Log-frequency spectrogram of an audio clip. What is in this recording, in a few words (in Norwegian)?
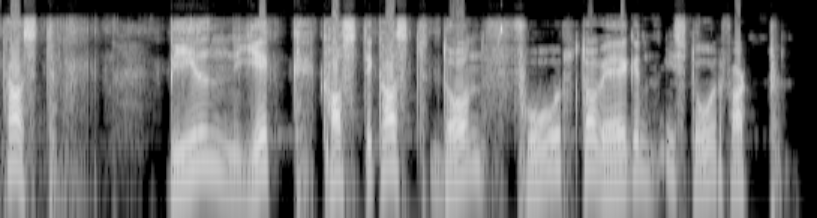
ga kast i kast, Numedalsmål; Bil'n jekk kast i kast då'n for tå vegen i stor fart.; rulle rundt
